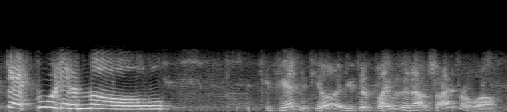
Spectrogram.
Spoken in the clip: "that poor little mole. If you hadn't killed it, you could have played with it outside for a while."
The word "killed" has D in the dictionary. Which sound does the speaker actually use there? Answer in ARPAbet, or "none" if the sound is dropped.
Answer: none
